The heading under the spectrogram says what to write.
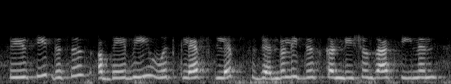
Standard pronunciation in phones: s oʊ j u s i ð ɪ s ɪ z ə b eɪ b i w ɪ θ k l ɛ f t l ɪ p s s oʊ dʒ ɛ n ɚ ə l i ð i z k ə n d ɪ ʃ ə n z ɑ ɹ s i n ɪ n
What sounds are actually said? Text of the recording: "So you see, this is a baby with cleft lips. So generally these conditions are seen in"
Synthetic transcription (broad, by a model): s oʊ j u s i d ɪ s ɪ z ə b eɪ b i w ɪ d k l ɛ f t l ɪ p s s dʒ ɛ n ɚ ə l i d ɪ s k ə n d ɪ ʃ ə n z ɑ ɹ s i n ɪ n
